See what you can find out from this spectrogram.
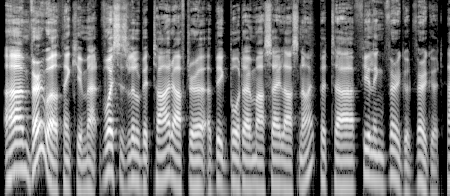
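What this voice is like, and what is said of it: Australian accent with European twang. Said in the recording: “Australian accent has mixed in with a bit of a European twang”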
